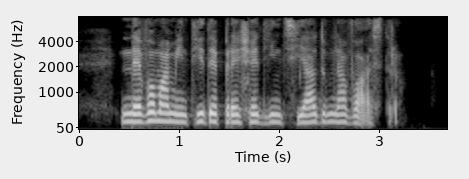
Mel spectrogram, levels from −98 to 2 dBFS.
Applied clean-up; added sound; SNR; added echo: none; none; none; none.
